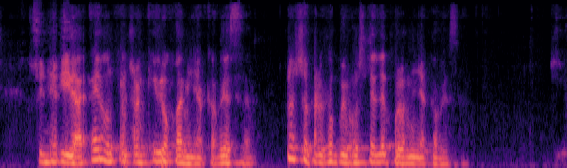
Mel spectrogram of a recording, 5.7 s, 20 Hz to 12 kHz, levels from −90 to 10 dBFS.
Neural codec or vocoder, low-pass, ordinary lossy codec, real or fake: codec, 24 kHz, 1.5 kbps, HILCodec; 10.8 kHz; Opus, 24 kbps; fake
